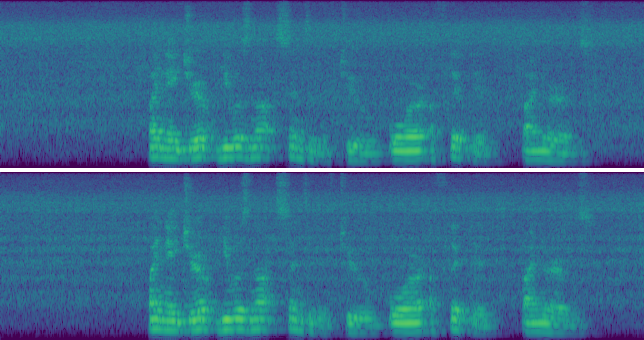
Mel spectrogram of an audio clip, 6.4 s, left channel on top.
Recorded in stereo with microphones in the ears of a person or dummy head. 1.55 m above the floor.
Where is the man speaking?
35° right (ahead or behind), 1.6 m.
